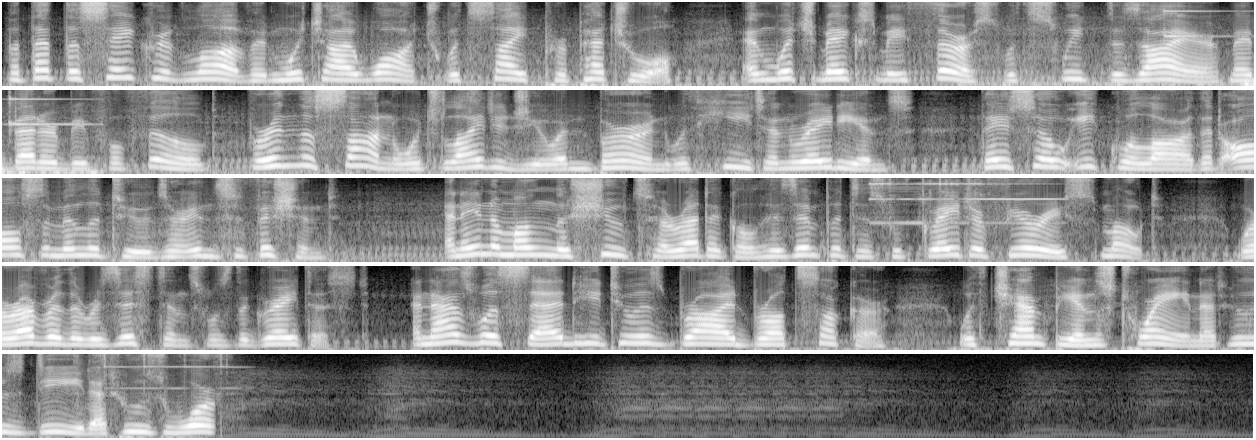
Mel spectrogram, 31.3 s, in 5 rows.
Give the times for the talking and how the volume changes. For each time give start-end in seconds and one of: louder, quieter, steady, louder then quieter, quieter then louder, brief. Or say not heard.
0.0-26.1 steady.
